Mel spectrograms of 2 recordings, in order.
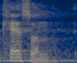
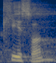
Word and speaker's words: Quezon: And for Manuel, we pronounce it Quezon, but it can be done Quezon. Quezon. Yeah, but it's Quezon.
